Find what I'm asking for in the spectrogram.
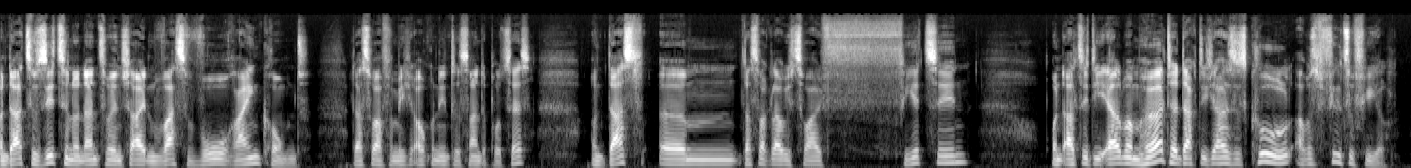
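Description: On a very clean recording with a silent background, the speaker talks at a fairly slow pace with ordinary pitch variation. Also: man, medium pitch for a man. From northeast England. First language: English (speaking German). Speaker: vocal coach and singer-songwriter. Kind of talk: casual interview. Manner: halting, many fillers.

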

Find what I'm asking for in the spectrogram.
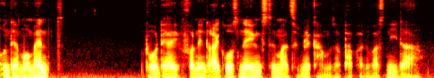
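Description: The speaker talks at a fairly quick pace but leaves long, frequent pauses. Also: man. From East Germany and Ghana. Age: 60s. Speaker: stage artist and clown. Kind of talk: casual chat. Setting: outdoors on a meadow.

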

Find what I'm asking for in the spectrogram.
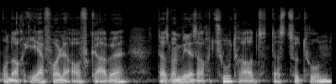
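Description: A man talks at a moderate pace with a fairly low pitch. His tone is dark and mellow, with vocal fry. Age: 40s. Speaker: retail executive. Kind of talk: interview. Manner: halting.

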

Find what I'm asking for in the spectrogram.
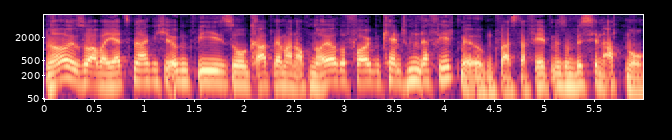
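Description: A man at a very fast pace, with lively intonation and very even loudness. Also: medium pitch for a man, hardly any pauses. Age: middle-aged. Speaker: podcast co-host. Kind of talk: casual chat.

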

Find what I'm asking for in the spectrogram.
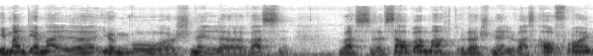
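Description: Against audible room echo, a man with a fairly low pitch speaks very slowly, his intonation lively. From Germany. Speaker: intensive care physician. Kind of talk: interview. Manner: hesitant, many fillers.

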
